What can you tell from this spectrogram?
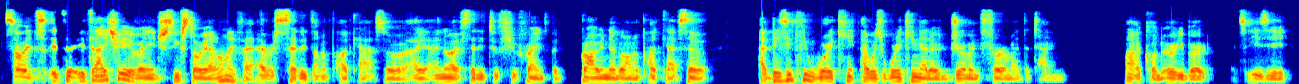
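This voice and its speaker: Low-pitched and slightly rough, this man talks at a quick pace in a muffled recording with no room sound. He's a thirtysomething venture capitalist from Paris, a podcast guest telling personal stories casually and with enthusiasm.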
